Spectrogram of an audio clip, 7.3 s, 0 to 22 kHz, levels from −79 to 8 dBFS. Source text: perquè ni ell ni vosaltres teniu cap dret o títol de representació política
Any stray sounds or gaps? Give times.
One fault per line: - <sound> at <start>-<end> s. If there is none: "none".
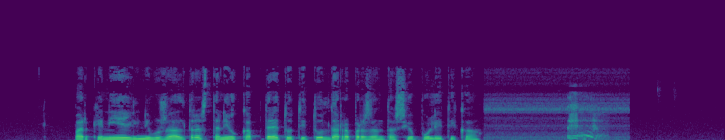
- throat clearing at 5.7-6.1 s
